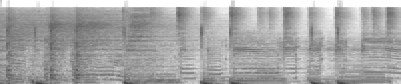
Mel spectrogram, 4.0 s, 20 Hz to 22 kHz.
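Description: A rock song in an instrumental passage, with a lead electric guitar playing held notes over the band. Drums are played along on a Yamaha DTX522K electronic drum kit, with kick drum strokes and cymbals.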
